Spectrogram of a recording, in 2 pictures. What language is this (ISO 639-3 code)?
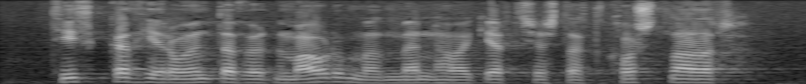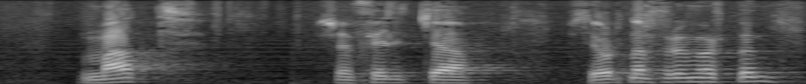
isl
